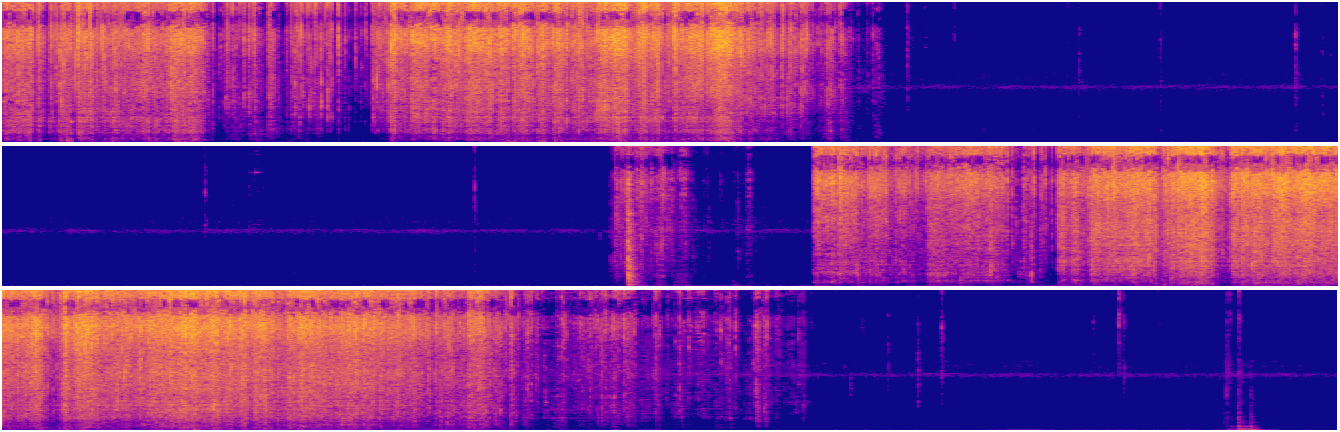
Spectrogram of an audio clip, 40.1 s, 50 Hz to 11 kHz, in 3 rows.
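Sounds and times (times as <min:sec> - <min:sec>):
packaging crinkling: 0:00.0 - 0:08.8, 0:19.4 - 0:20.3, 0:21.4 - 0:34.8.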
